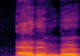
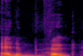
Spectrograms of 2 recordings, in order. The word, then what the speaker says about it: Edinburgh: Edinburgh Festival, or Edinburgh Festival. I keep calling it Edinburgh, like iceberg, because it's so cold.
